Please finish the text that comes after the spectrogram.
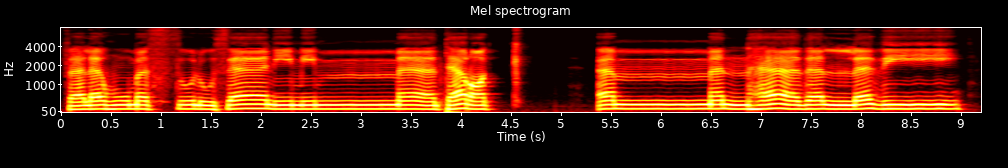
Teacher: Ghunna also applies to mim with shadda, since it is also a nasal sound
